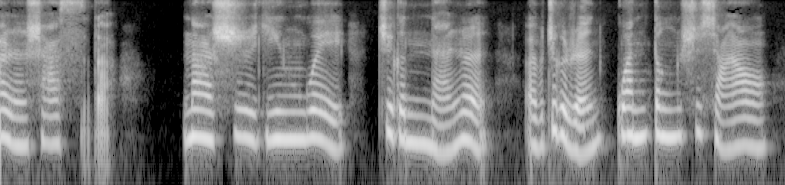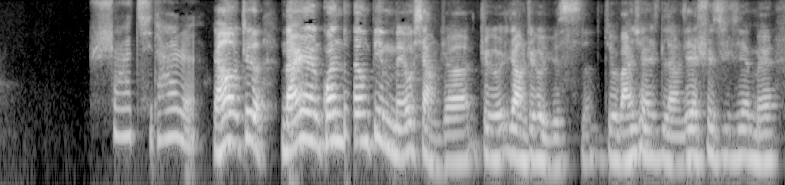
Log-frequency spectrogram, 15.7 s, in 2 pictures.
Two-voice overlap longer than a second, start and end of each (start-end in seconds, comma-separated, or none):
none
